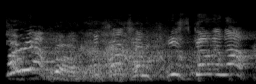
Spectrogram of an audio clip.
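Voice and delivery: loud urgent push; hurrying shout. Acted. Stage manager rushing actor before curtain, loud urgent shout. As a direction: shout him onto the stage.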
